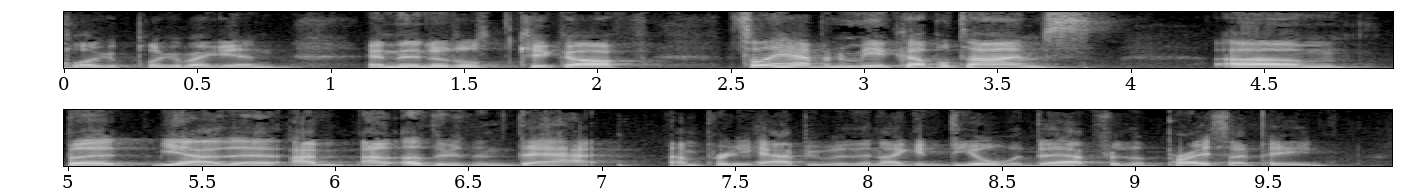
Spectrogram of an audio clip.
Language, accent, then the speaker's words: English; North Carolina, United States; I am from North Carolina.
